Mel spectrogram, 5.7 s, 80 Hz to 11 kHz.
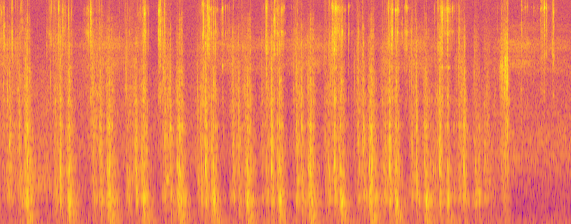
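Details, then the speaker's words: Sticking door lock (Camaro or other vehicle) after spraying WD-40 into the cylinder and working the key: light metallic clicks with key jangle, the cylinder now turning smoothly and freely without binding. "Now you can actually hear it working. And see how easily that's turning?"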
